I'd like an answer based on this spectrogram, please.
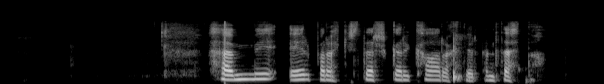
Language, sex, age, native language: Icelandic, female, 30-39, Icelandic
